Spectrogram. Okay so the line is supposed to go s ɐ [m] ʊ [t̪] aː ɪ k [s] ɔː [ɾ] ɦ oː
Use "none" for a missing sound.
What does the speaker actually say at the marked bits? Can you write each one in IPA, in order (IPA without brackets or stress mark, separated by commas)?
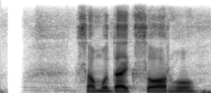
m, d̪, s, ɾ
